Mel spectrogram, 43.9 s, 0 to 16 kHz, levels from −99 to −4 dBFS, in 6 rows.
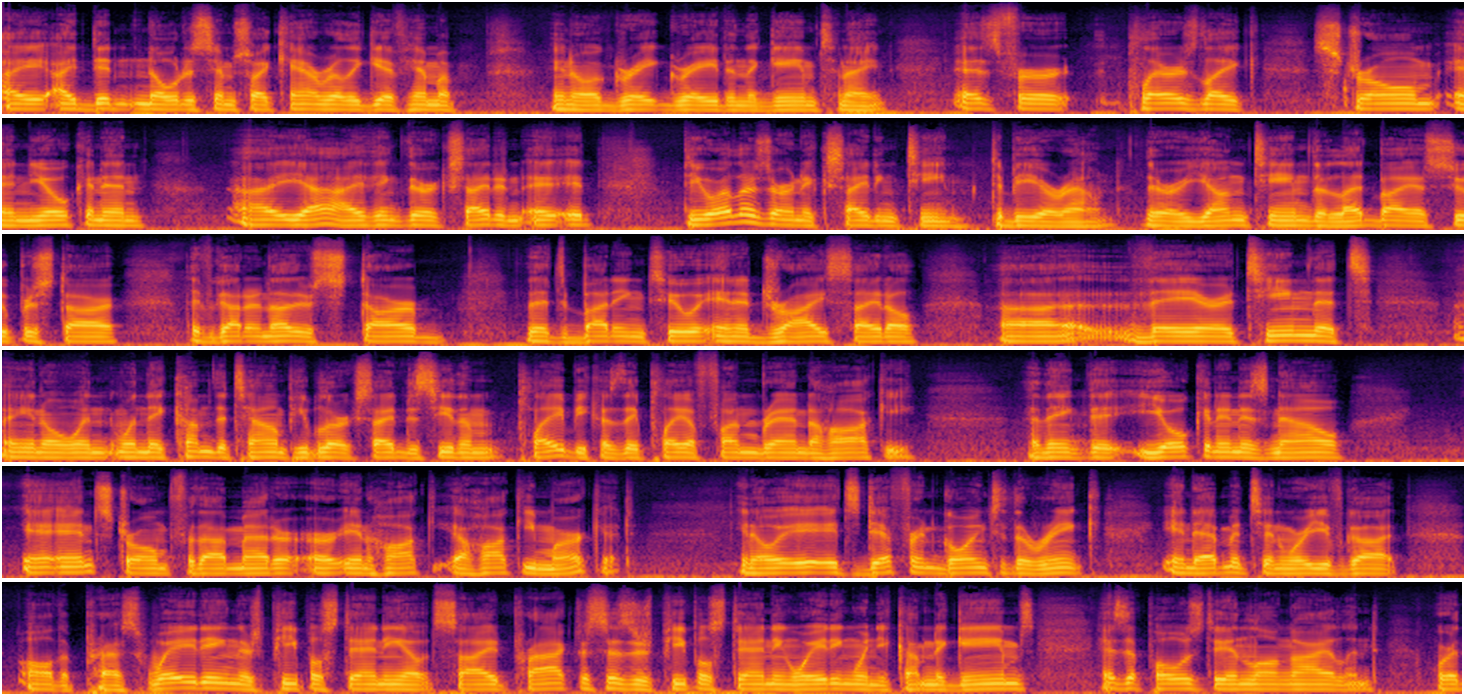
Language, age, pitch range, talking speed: English, 30-49, 115-125 Hz, 200 wpm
